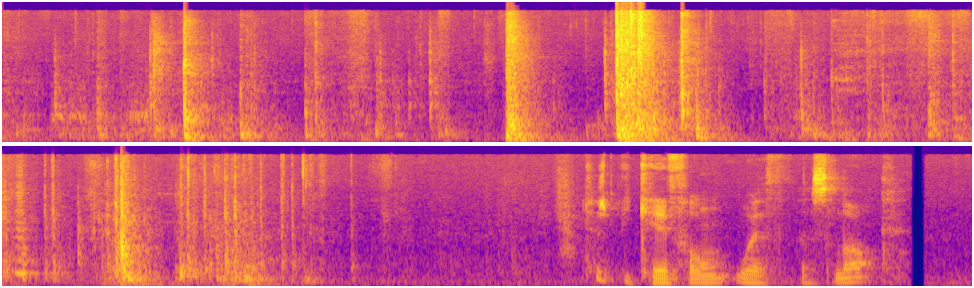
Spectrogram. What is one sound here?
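Plastic clips snap loose as a door panel is pried off.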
